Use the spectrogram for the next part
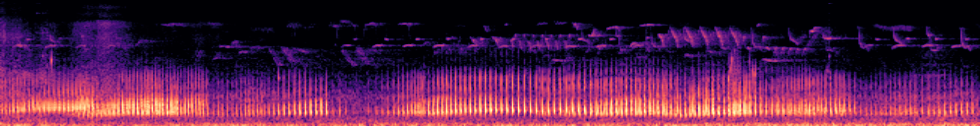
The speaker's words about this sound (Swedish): Jag vet inte om vi ska be Lisa i studion att spela upp lite vanlig groda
